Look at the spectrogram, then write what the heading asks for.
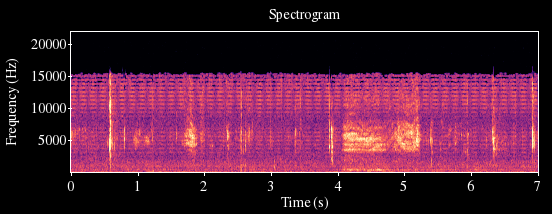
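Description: Close-miked eating sounds of a man chewing a mouthful of chicken curry and rice eaten by hand, with scattered wet mouth clicks and lip smacks and a couple of short breaths.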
